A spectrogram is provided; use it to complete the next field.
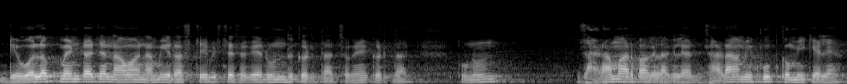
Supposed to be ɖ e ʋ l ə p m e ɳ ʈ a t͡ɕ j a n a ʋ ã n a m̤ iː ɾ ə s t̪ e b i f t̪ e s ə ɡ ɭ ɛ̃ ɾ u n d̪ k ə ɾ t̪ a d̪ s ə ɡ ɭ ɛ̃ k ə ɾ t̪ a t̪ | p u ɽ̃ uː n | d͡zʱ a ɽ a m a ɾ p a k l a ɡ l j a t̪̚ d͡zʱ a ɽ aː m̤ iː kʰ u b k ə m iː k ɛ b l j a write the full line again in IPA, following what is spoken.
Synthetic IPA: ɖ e ʋ l ə p m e ɳ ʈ a t͡ɕ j a n a ʋ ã n a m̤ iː ɾ ə s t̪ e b i s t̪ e s ə ɡ ɭ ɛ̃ ɾ u n d̪ k ə ɾ t̪ a t̪ s ə ɡ ɭ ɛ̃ k ə ɾ t̪ a t̪ | p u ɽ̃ uː n | d͡zʱ a ɽ a m a ɾ p a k l a ɡ l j a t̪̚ d͡zʱ a ɽ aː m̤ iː kʰ uː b k ə m iː k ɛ l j a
